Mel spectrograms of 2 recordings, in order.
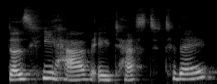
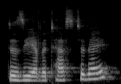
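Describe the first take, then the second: First: The H sounds in he and have are pronounced. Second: The H sounds in he and have are dropped.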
